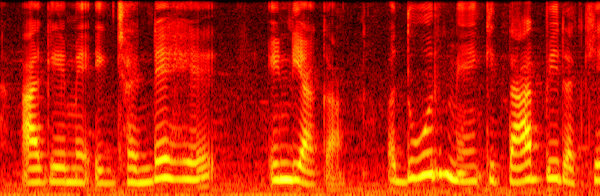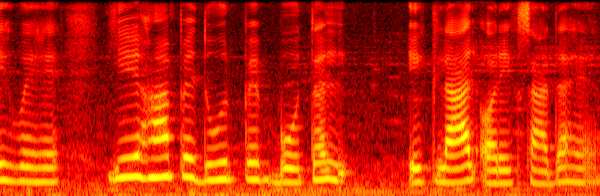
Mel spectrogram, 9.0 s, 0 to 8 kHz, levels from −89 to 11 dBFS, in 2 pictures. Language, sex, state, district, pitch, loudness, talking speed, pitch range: Hindi, female, Bihar, Madhepura, 230 Hz, -18 LUFS, 180 wpm, 215-260 Hz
